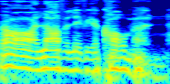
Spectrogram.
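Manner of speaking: low, soft, hushed, smoky smoker's voice. Imitating an actress heard in an interview, in a Maggie Gyllenhaal voice like a heavy smoker.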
